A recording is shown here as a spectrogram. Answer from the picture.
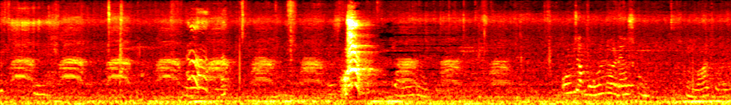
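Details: Puppies trying to find their mother: short squeaky calls repeated about twice a second over a steady hum, one sharp click midway, then quick wavering squeals near the end.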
